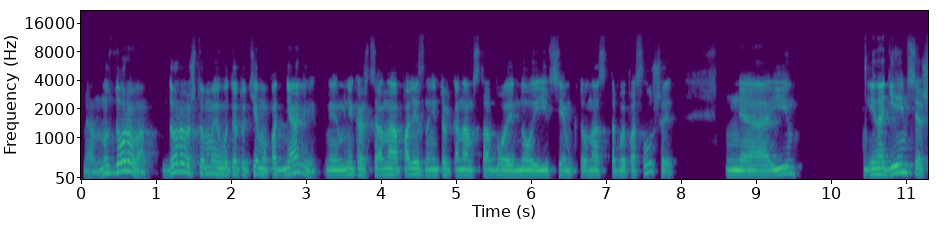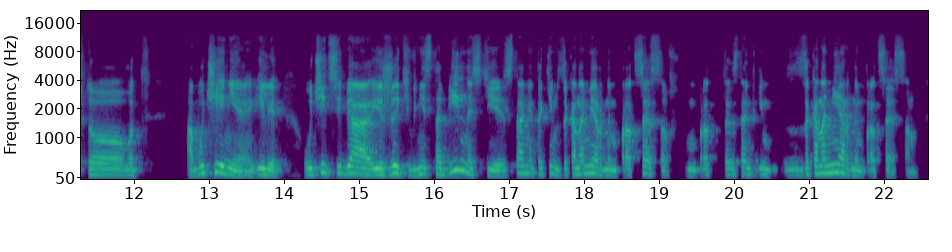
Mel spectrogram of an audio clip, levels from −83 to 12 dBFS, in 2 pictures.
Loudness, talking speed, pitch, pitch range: -25 LUFS, 125 wpm, 135 Hz, 120-160 Hz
